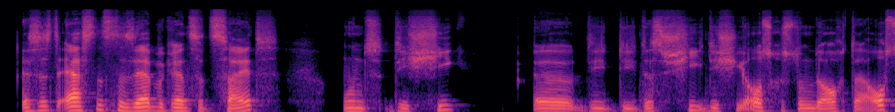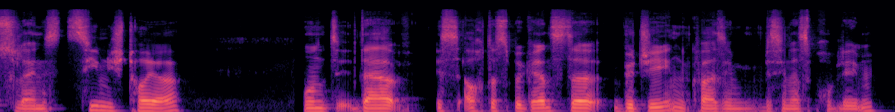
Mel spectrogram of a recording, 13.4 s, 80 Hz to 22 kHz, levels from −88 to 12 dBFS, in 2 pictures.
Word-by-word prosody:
es 125 +2 -1
ist 150 0 -2
1. 150 +4 +4
'ne 140 - +2
sehr 135 +2 +6
begrenzte 125 -2 0
Zeit - - +1 0.5
und 115 -1 -2
die 110 -3 -4
Ski, 165 +8 -3 0.5
äh 110 -3 +2
die 110 +6 -7
die 105 - -7
das 110 +2 -3
Ski 155 - -1
die 120 - -5
Skiausrüstung 115 +1 -1
da 105 - +2
auch 110 +2 +1
da - - -3
auszuleihen, 125 -12 +1
ist 105 0 -5
ziemlich 145 -4 -1
teuer. 125 +3 +3 0.9
Und 115 -1 -1 0.2
da 115 -1 +5 0.3
ist 120 0 -1
auch 120 - -1
das 125 +2 -3
begrenzte 120 +1 +3
Budget 120 +3 +1
'n 125 -4 -4
quasi 110 -1 -1
'n 105 +2 -8
bisschen 110 -2 -4
das 105 +1 -1
Problem. 105 +5 -6
120 Hz, 165 wpm, -24 LUFS, 110-130 Hz, 0.9 s, sehr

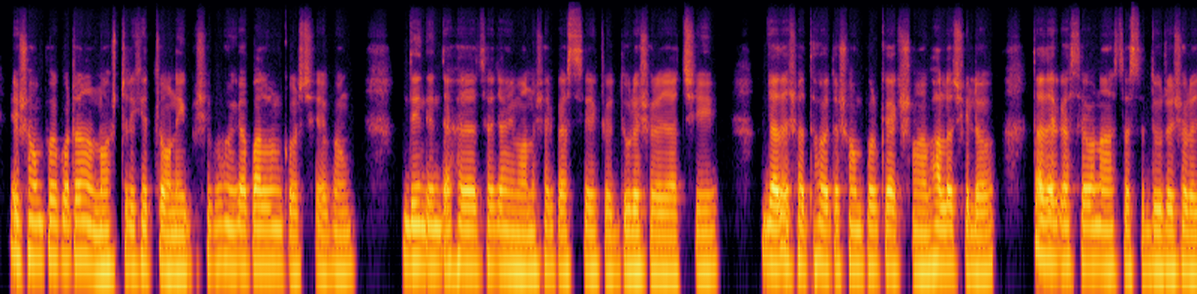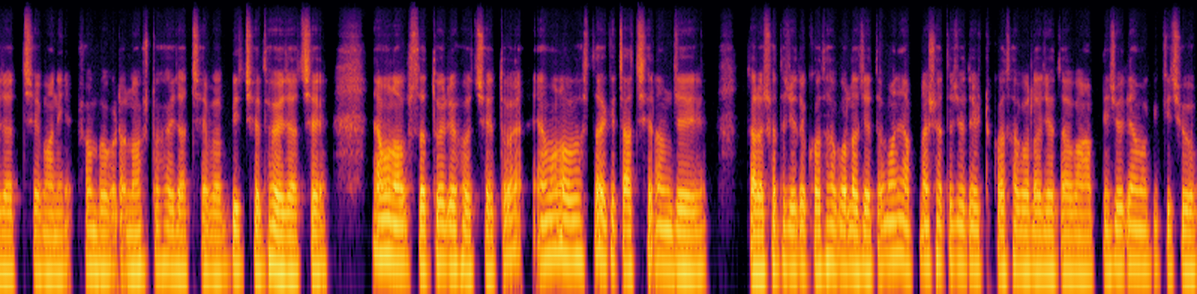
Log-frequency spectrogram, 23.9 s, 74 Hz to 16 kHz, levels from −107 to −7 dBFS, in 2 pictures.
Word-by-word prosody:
এই - - +3
সম্পর্কটা 135 0 0 0.2
নষ্টের 120 +1 -1
ক্ষেত্রে 125 -1 -3
অনেক 110 0 +1
বেশি 125 +1 -9
ভূমিকা 125 -1 +1
পালন 125 0 +3
করছে, 110 0 -4
এবং 115 -1 -3 0.7
দিন, 130 0 +4
দিন 125 0 +2
দেখা 125 +1 0
যাচ্ছে 120 +1 0
যে, - - +2
আমি 115 - 0
মানুষের 115 +1 -2
কাছ 115 - 0
থেকে 115 - -1
একটু 115 0 -6
দূরে 115 0 +3
সরে 110 -1 +1
যাচ্ছি। 110 +2 -4 0.7
যাদের 125 -1 +6
সাথে 125 0 -1
হয়তো 125 -1 +2
সম্পর্কে 120 0 0
একসময় 115 -1 -3
ভালো 125 -1 +5
ছিলো, 115 -2 0 0.5
তাদের 70 - +5
কাছেও 130 0 +1
না 125 - +2
আস্তে, 120 0 -9
আস্তে 120 +1 -7
দূরে 115 0 +2
সরে 115 -2 +1
যাচ্ছে, 110 +1 -5
মানে, 110 0 -1 0.2
সম্পর্কটা 115 -2 0
নষ্ট 115 +2 -3
হয়ে 115 -2 0
যাচ্ছে 110 0 -5
বা 105 - +1
বিচ্ছেদ 115 -1 0
হয়ে 115 -3 +6
যাচ্ছে। 110 +1 +1 0.6
এমন 75 0 +6
অবস্থা 65 - +2
তৈরি 130 -1 +3
হচ্ছে। 110 0 -1
তো - - -1 0.4
এমন 145 +2 +2
অবস্থায়কে 140 -1 +1
চাচ্ছিলাম 125 +1 0
যে, 115 - +5 0.6
কারো 115 -2 +5
সাথে 120 0 -2
যদি 120 +1 +1
কথা 120 +2 +2
বলা 120 -1 +4
যেতো, 115 0 +1
মানে 140 - +1
আপনার 125 +2 -2
সাথে 130 -1 -2
যদি 125 0 -1
একটু 120 - -16
কথা 115 +2 0
বলা 115 0 +2
যেতো 110 -1 -1
বা 110 - 0
আপনি 110 - -9
যদি 120 +1 +1
আমাকে 120 +1 -2
কিছু 115 0 -4
120 Hz, 190 wpm, -23 LUFS, 115-125 Hz, 0.7 s, যাদের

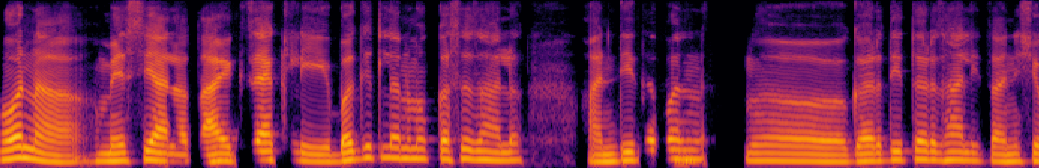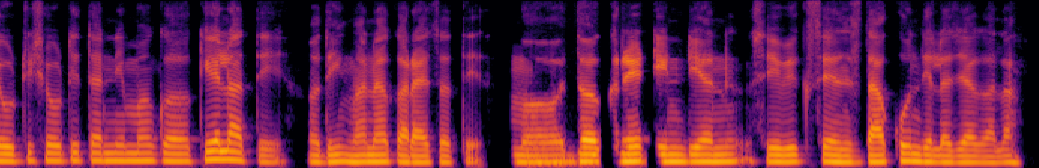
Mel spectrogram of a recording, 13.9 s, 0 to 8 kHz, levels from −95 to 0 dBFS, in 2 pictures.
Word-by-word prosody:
हो, 170 +4 +7
ना! 175 -5 +5 0.4
मेसी 140 +3 +3
आला 140 -4 +4
होता 120 0 +2
एक्झॅक्टली 135 -1 0
बघितलं 190 +6 +2
ना 180 - +1
मग 175 - +1
कसं 165 +1 +1
झालं? 150 -2 0 0.4
आणि 125 0 +1
तिथे 150 +2 0
पण 165 -1 0 0.3
अ 130 -3 0
गर्दी 135 +3 +1
तर 160 -1 +3
झालीच, 145 -2 -2
आणि 130 0 0
शेवटी 130 +1 -1
शेवटी 140 +1 -3
त्यांनी 140 -1 -1
मग 140 0 -2 0.2
केला 155 -1 +3
ते, 115 -1 -6 0.3
धिंगाणा 125 0 +1
करायचा 115 -1 0
ते. - - -8 0.2
मग 115 0 -1
the 125 0 +5 0.2
great 130 0 +3
Indian 125 0 +2 0.2
civic 125 0 0
sense 115 -4 0
दाखवून 130 +3 +1
दिलं 120 -2 0
जगाला. 110 0 -3
130 Hz, 160 wpm, -22 LUFS, 125-145 Hz, 0.4 s, हो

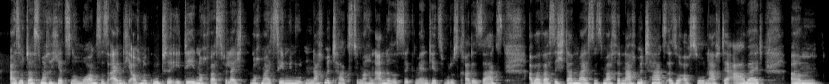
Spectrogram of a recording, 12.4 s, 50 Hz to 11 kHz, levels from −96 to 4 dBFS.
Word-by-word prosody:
Also, 180 0 +3
das 205 +5 +2
mache 220 -2 +4
ich 200 - -4
jetzt 190 0 0
nur 160 -1 -2
morgens. 185 +7 +1
Ist 200 +1 -4
eigentlich 175 -1 -1
auch 165 +2 -1
'ne 180 -1 +2
gute 200 +2 +1
Idee, 180 +2 +3
noch 185 -2 +1
was 160 0 -2
vielleicht 165 -1 -4
noch 175 0 -3
mal 165 -2 +1
10 180 +2 +1
Minuten 175 -2 +1
nachmittags 165 - -4
zu 155 - -8
machen, 160 +1 -3
anderes 170 -5 -1
Segment 155 +3 -5
jetzt, 170 -1 -4
wo - - -4
du's 160 0 -5
grade 160 0 -4
sagst. 195 +7 -4 0.3
Aber 175 -1 +2
was 175 +2 +1
ich 205 0 -1
dann 195 -1 +6
meistens 185 0 +1
mache 185 0 +1
nachmittags, 225 +6 0
also 180 -1 -1
auch 165 - -5
so 165 0 -3
nach 165 +2 -3
der 180 -3 -3
Arbeit, 210 +4 +3 0.4
ähm, 175 0 +2
180 Hz, 210 wpm, -24 LUFS, 165-195 Hz, 0.4 s, dann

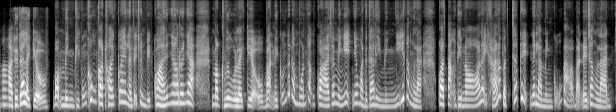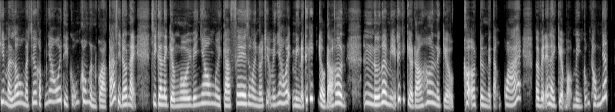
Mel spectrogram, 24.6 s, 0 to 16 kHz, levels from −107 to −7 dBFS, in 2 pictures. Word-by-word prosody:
À, 230 -1 +8
thực 240 +2 +3
ra 305 - +12
là, 275 - +8
kiểu, 205 -4 +3
bọn 245 -2 +2
mình 225 -2 0
thì 210 0 -9
cũng 260 +5 -8
không 415 +2 0
có 285 -2 +8
thói 265 -1 +2
quen 340 +3 -2
là 220 - +1
sẽ - - -5
chuẩn 300 -8 -4
bị 200 - -5
quà 235 +1 +4
cho 250 - -1
nhau 305 +2 +1
đâu 305 0 +3
nha. 305 -3 +4 0.3
Mặc 255 -2 +3
dù 230 -2 +3
là, 205 -1 +7
kiểu, 195 -2 -1
bạn 230 +6 0
ấy 205 - -3
cũng 285 - -11
rất 300 - -3
là - - +1
muốn 265 -3 -6
tặng 265 - -7
quà 235 -4 +2
cho 290 - -4
mình 265 -2 -5
ấy, 315 - -2
nhưng 300 +1 -5
mà 260 - -1
thật 205 -3 -8
ra 240 +1 0
thì 235 -4 -5
mình 195 0 -11
nghĩ 290 - +1
rằng - - -5
là 195 -4 -2 0.3
quà 270 -2 +8
tặng 255 -4 -1
thì 230 0 -1
nó 215 +1 0
lại 380 - -2
khá - - -1
là - - 0
vật - - +2
chất 420 +4 -2
ấy, 460 -3 +1
nên 285 +1 -1
là 240 -4 +1
mình 190 -2 -10
cũng 330 - -17
bảo 385 - -4
bạn - - -4
ấy 195 - 0
rằng 275 +3 -3
là 190 -3 -1
khi 350 - 0
mà 250 - -1
lâu 290 +8 +1
mà 240 -5 -4
chưa 325 +8 -4
gặp 265 -2 -6
nhau 350 +3 -5
ấy 400 +1 -1
thì 295 - -4
cũng 265 +8 -13
không 365 -3 -3
cần 265 -8 -3
quà 200 -1 0
cáp 435 - 0
gì 365 - -1
đâu 250 +1 +4
này. 250 -2 +1 0.3
Chỉ 290 - -2
cần 265 -1 +5
là, 250 - +2
kiểu, 220 -3 +4
ngồi 225 +2 0
với 240 +1 0
nhau, 305 +3 -1
ngồi 270 -5 -4
cà 230 -2 +1
phê 290 +4 +4
xong 280 -1 -4
rồi 250 - -3
nói 210 -1 -4
chuyện 215 - -8
với 245 0 -6
nhau 305 +1 -3
ấy, 335 - +1
mình 225 -2 -3
lại - - -1
thích 415 - +1
cái 455 - +6
kiểu - - +3
đó - - +1
hơn. 305 -5 +5 0.4
Ừm, 300 -1 -4
đúng 250 0 +6
rồi, 335 +2 +6
mình 250 -5 -5
lại - - -6
thích 440 0 +2
cái - - -8
kiểu 205 - +2
đó 200 0 +1
hơn 320 +7 -3
là, 245 - -3
kiểu, 190 -3 -3 0.2
kho, - - +2
ơ, 250 - 0
từng 250 -4 -2
để 190 - -6
tặng - - -8
quà 250 -3 -3
ấy, 460 +4 -1 0.3
bởi 240 -2 +1
vậy - - +2
nên 280 - -2
là, 255 - +3
kiểu, - - 0
bọn - - -6
mình 210 -2 -6
cũng - - -11
thống 255 -1 -5
nhất - - 0
255 Hz, 330 wpm, -21 LUFS, 225-305 Hz, 0.4 s, ra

